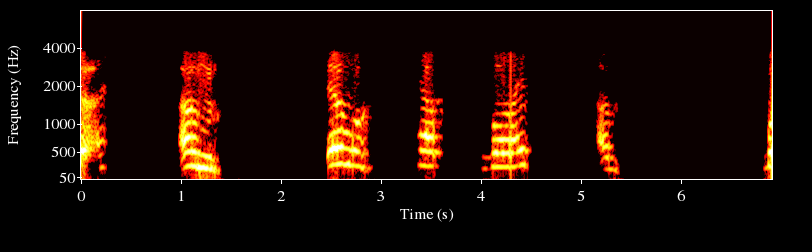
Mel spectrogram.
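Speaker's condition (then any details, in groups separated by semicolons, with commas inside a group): Cerebral palsy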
